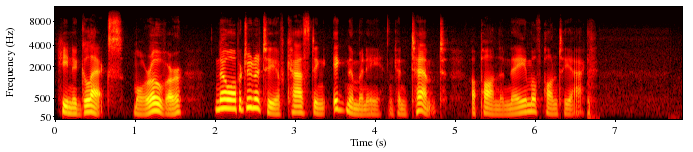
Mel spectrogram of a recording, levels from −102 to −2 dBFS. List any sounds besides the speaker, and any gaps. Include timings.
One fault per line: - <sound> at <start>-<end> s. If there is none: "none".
none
